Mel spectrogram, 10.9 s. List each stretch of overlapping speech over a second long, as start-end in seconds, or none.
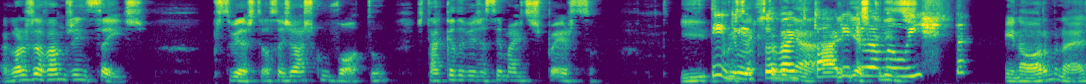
7.1-9.2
